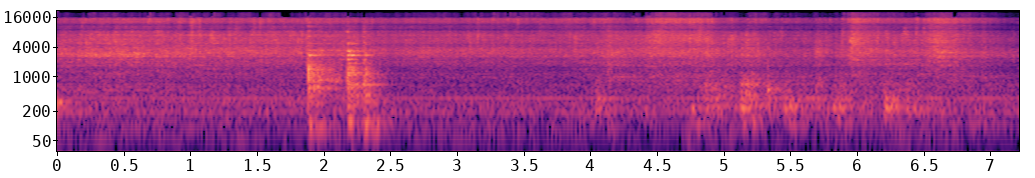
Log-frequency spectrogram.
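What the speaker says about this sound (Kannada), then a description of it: "ನಾನು ಟೊಮೆಟೊ ಪ್ಯೂರಿನ ಹಾಕ್ತಾಯಿದ್ದೀನಿ" A loud splash and burst of sizzling as tomato puree hits hot oil and frying masala, followed by a steady, quieter frying crackle with occasional stirring.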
